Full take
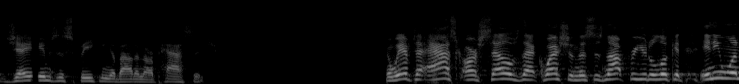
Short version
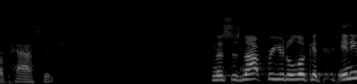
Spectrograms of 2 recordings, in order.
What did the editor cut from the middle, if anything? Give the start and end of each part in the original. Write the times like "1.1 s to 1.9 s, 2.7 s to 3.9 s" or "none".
3.6 s to 5.7 s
